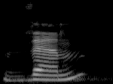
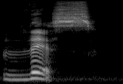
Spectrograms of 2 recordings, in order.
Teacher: than them and this is the voiced th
